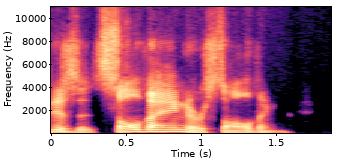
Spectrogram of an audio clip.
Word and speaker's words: Solvang: Is it Solvang or Solving? How do you pronounce that place? Solvang.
